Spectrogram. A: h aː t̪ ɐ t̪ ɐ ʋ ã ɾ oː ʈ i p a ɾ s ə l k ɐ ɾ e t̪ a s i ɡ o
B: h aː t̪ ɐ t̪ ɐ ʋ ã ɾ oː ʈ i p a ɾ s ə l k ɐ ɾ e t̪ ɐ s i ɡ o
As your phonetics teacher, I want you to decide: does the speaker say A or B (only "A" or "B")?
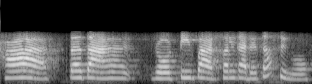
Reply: A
